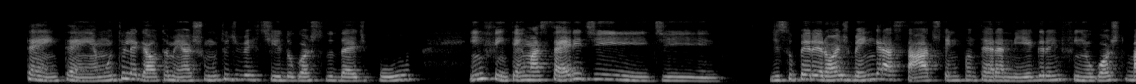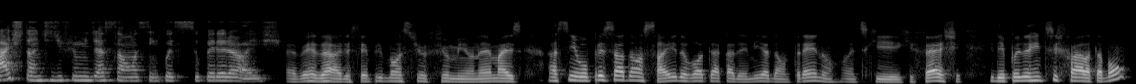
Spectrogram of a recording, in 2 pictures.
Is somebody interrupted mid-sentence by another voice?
No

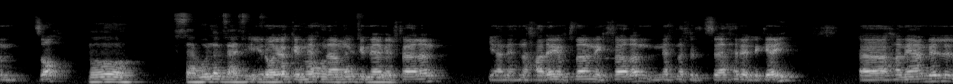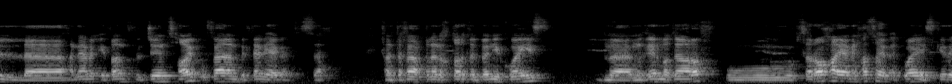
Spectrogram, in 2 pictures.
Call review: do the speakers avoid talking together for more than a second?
No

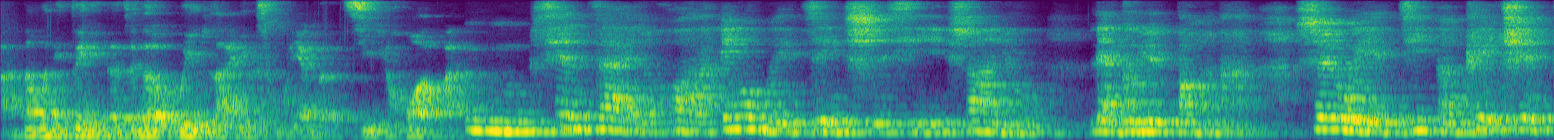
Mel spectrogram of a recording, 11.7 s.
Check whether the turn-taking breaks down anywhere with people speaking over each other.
No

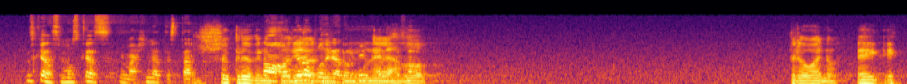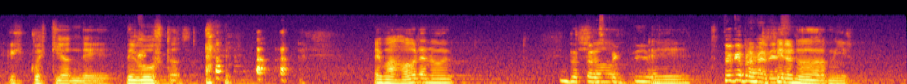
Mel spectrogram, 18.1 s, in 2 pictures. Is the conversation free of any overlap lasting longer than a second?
No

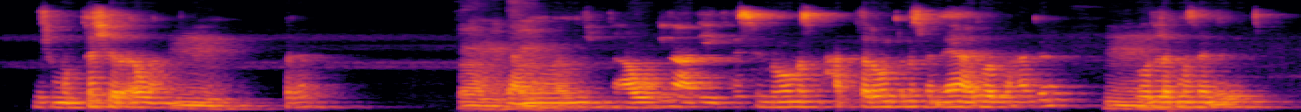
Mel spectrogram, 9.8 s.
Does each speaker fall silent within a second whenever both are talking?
Yes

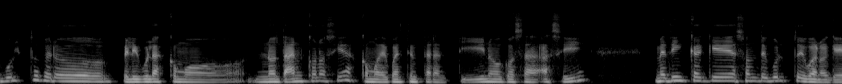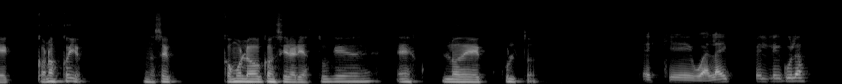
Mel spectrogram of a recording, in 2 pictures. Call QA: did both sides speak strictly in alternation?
Yes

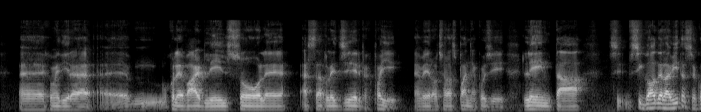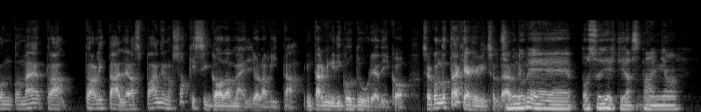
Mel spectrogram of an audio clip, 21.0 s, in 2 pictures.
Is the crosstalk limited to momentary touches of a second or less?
Yes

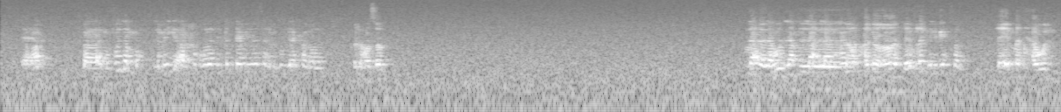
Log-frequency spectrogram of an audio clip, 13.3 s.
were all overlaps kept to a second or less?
No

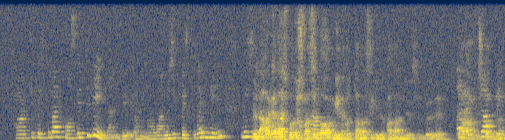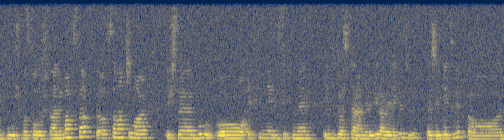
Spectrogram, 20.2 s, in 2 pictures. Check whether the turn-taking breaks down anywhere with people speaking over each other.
Yes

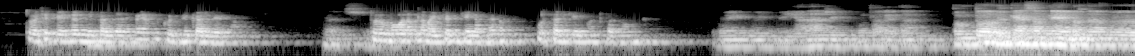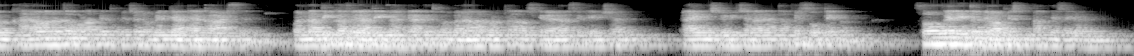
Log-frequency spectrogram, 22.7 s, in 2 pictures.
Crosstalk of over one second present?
No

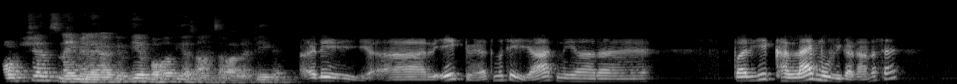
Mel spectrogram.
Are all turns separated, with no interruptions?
Yes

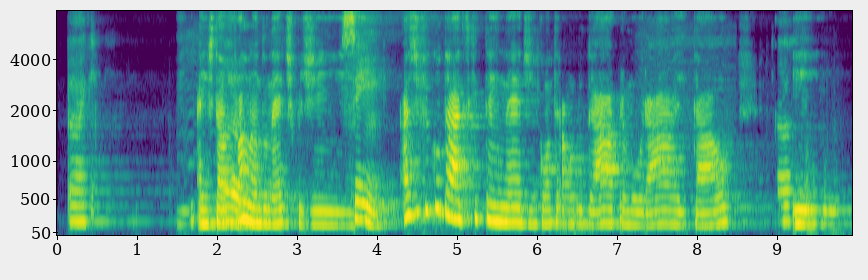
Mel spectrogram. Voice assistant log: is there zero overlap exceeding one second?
Yes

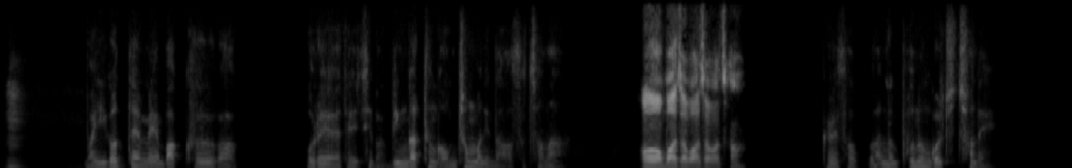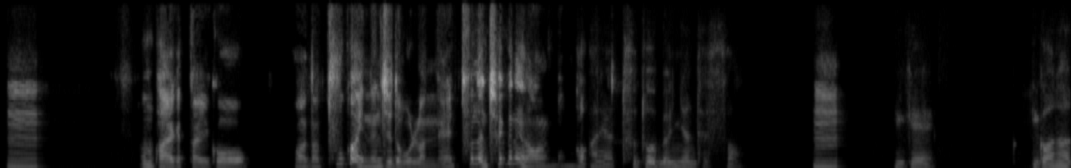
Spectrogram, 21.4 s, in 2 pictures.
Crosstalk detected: No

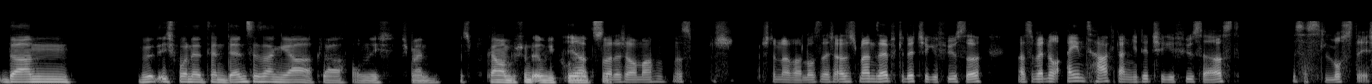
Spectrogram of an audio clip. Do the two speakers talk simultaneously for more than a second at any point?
No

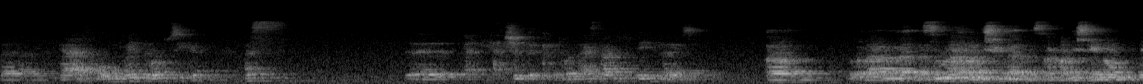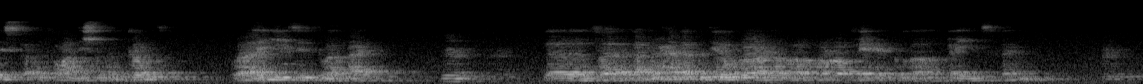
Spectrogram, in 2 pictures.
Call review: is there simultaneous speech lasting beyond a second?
No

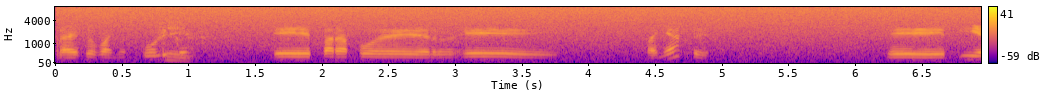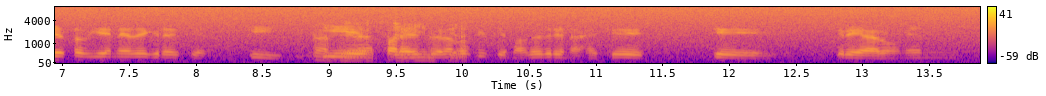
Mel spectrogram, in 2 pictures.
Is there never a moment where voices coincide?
No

